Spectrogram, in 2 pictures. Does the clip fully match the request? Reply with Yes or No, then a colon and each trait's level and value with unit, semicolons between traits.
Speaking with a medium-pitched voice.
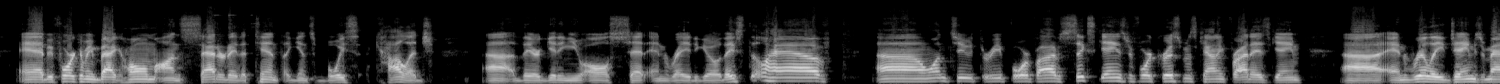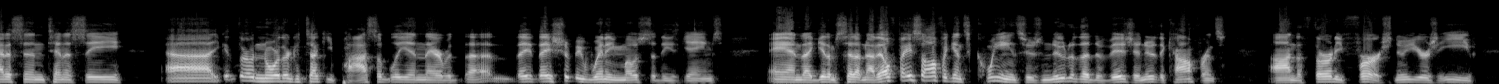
No: low, 115 Hz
